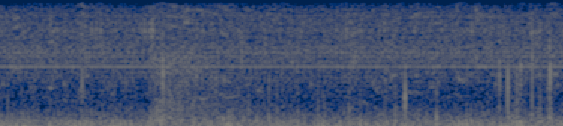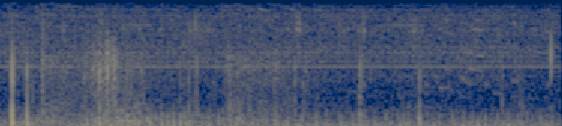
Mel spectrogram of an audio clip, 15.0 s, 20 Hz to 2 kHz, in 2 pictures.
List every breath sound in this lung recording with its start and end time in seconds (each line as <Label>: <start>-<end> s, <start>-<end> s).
Inhalation: 1.93-3.52 s, 7.89-9.48 s, 10.49-12.10 s
Wheeze: 2.67-3.33 s
Crackles: 8.64-9.48 s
